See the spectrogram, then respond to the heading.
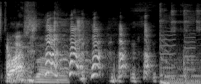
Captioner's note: Zack laughs; chuckles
